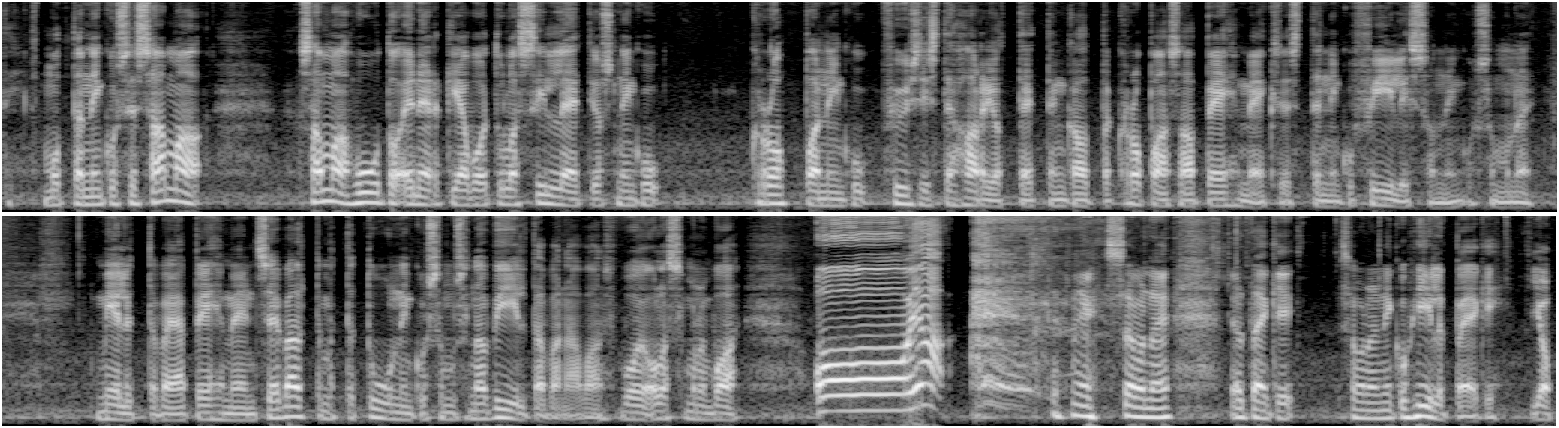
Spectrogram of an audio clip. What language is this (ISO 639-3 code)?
fin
